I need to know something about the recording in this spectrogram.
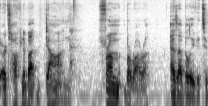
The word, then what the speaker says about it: Bharara: another fragrance from from barara I believe is how you say it I believe the H is silent I have hell pronouncing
